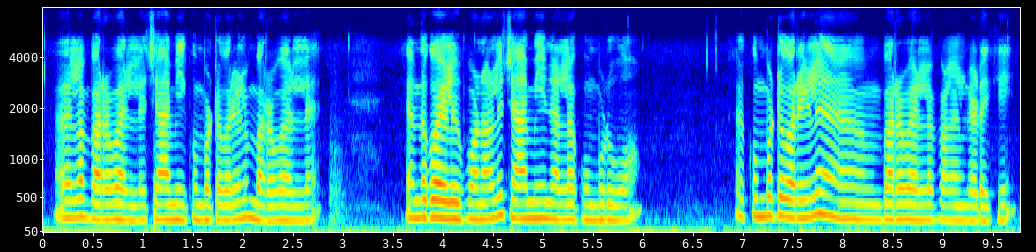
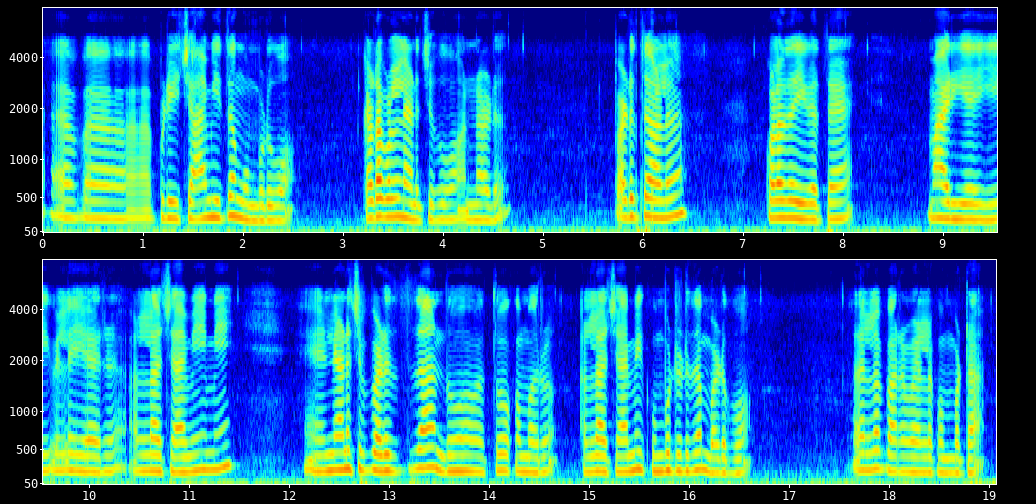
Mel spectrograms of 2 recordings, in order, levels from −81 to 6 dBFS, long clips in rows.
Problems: background sounds at intervals, background conversations at intervals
